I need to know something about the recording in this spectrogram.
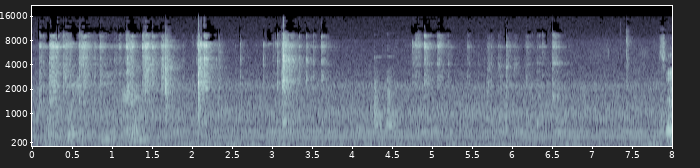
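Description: Glass beakers clinking and clattering as they are handled and one is taken out, in quick runs of sharp clinks during the first half and again briefly later. A steady low hum runs underneath.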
